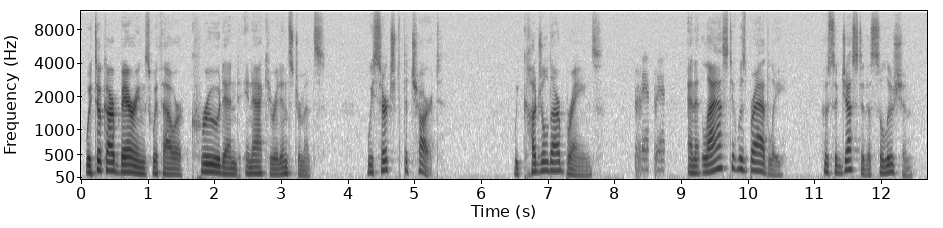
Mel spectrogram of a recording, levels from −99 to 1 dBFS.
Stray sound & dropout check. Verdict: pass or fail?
fail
